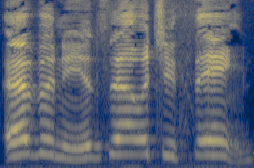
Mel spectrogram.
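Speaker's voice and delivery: acted distressed call; mock sad scream. A narrator's reading. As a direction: cry it out in hammed-up sorrow. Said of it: "Draco screamed sadly".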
